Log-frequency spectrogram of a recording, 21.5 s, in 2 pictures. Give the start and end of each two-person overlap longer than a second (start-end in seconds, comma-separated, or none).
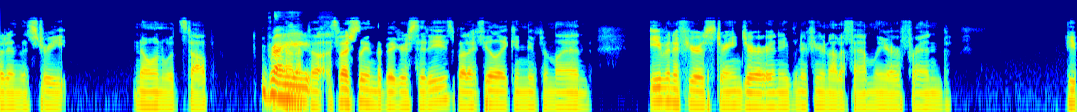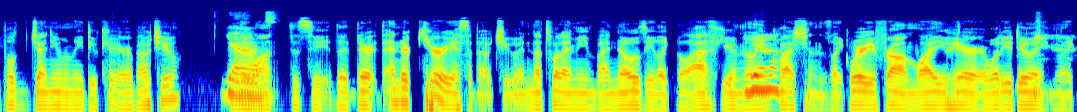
none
